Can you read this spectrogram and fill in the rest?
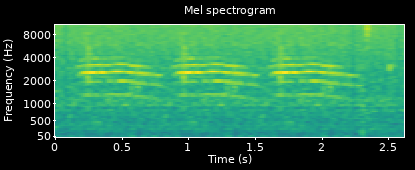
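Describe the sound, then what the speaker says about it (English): A pet cat meows three times in quick succession, faint and somewhat distant over a hissy background, each cry short and slightly descending. "That's my cat."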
